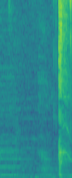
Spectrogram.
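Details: A little girl gives a single short, sharp, deliberately faked cough burst, imitating an adult's cough while playing with her aunt.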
